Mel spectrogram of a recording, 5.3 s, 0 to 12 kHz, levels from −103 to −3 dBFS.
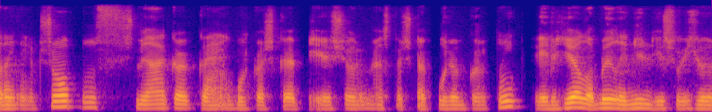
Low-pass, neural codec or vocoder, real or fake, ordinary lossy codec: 9.9 kHz; autoencoder, 22.05 kHz, a latent of 192 numbers a frame, VITS, trained on one speaker; fake; AAC, 64 kbps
